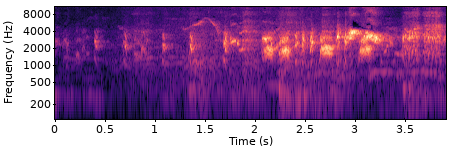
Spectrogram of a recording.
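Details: 72-gram Chinese hwamei fighting bird in morning song practice: soft scattered notes at first, then louder tumbling whistles and warbles with some background noise.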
